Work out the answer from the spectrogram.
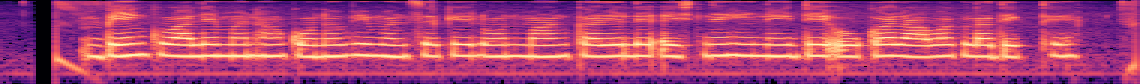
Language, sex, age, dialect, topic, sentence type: Chhattisgarhi, female, 18-24, Central, banking, statement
